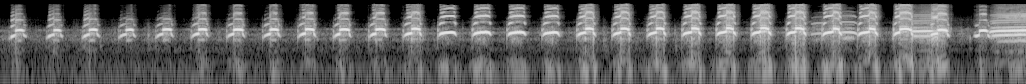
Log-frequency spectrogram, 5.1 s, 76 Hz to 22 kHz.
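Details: Osprey at the nest, nest camera, 4 September 2023, mid-morning: loud, rapid run of sharp whistled 'chip' notes, about three per second, evenly spaced, closing with a longer slurred squeal.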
